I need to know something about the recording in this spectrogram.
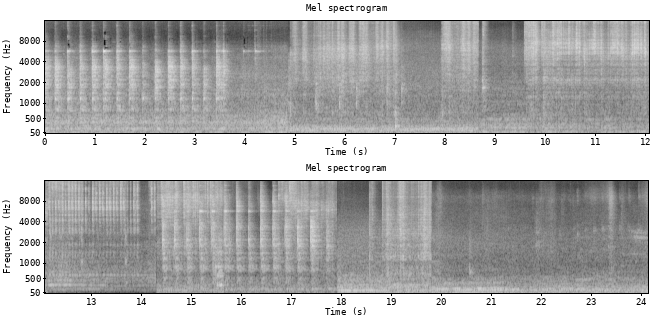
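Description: A welder's chipping hammer rapping on steel weld beads on a trailer axle beam, knocking off slag in quick bursts of strikes. Around the middle there is a short stretch of stick-welding arc crackle.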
